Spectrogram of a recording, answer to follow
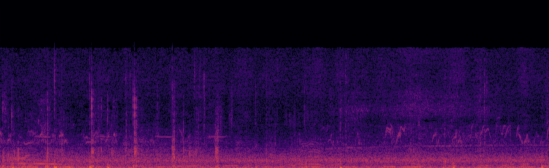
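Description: Training-pitch ambience: faint distant shouting voices and irregular sharp knocks of footballs being struck, over a steady low rumble of wind and background noise.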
